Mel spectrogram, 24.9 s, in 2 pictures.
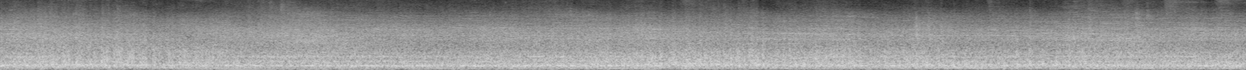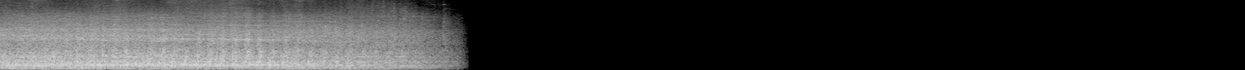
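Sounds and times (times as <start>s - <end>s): steel wheels on rails: 0.0s - 17.2s.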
